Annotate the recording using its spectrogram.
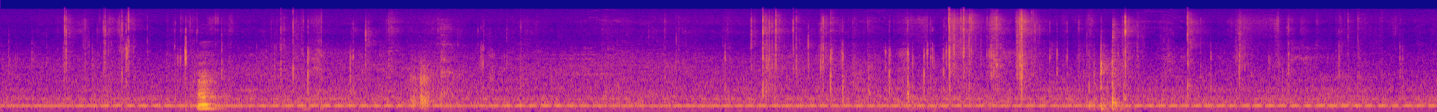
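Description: Scissors snipping open the foil wrapper of a trading-card pack held in a gloved hand, with crinkling of the foil: scattered short snips and crackles, busiest a little past the middle. A faint steady hum runs underneath.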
